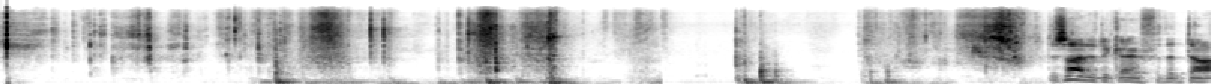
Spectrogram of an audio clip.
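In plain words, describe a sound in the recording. Cardboard packaging rustles and scrapes as a box is opened by hand.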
